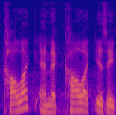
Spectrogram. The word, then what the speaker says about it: collect: you of the terminology a colic is spelled like collect but it's pronounced colic and that colic is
